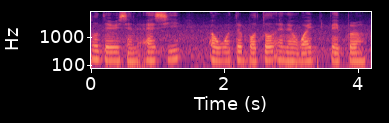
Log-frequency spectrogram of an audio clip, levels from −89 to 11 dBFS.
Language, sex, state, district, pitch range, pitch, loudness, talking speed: English, male, Nagaland, Dimapur, 140-155 Hz, 145 Hz, -17 LUFS, 155 wpm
